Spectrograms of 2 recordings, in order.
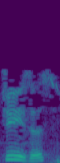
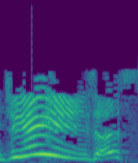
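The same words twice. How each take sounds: First: The name is said in a plain, ordinary way. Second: The name is said with dramatic, powerful intonation. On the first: The speaker calls it wrong. "Maybe the name Jesus" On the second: The speaker calls it right. "Maybe there's more power based on intonation"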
